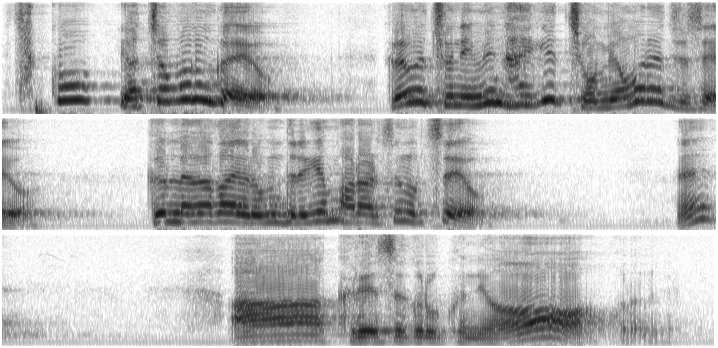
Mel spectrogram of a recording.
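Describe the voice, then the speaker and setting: Animated older Korean pastor preaching. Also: male voice, very high-pitched, fast talker. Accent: Gyeongsang Korean. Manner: animated preaching, acting out prayers and asking the congregation questions. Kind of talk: sermon.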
